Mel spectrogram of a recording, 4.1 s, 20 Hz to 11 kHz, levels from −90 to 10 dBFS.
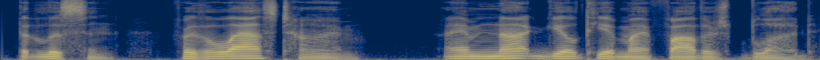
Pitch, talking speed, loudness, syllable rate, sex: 100 Hz, 205 wpm, -18 LUFS, 5.1 syllables/s, male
